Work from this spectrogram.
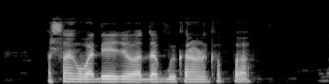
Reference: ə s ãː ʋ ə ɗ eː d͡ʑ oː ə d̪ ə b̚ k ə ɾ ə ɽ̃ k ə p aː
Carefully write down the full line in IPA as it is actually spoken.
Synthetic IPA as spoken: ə s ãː ʋ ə ɗ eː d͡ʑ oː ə d̪ ə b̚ k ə ɾ ə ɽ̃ kʰ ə p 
